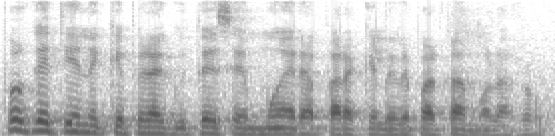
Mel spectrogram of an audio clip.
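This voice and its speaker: A middle-aged male pastor, telling stories in a lively, animated sermon full of exclamations and chuckles. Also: medium pitch, very fast, slight background noise. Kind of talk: storytelling sermon.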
